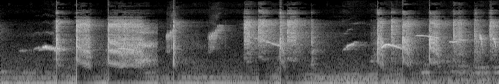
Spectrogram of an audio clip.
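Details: Caged white-rumped shama mating song, used to bring other birds into breeding condition: harsh, hissing broadband bursts alternating with short rising whistles, loud rasping phrases toward the end, a faint low hum beneath.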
